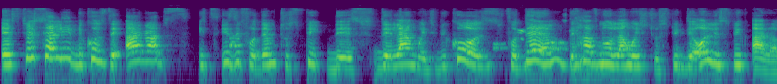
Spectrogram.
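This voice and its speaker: A woman with a Kenyan accent and a high voice, moderate pace, very wide pitch swings. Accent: Kikuyu-accented English. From Kenya (Kikuyu). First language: Kikuyu. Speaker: interviewee sharing life story. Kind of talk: interview. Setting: live stream. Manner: halting.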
